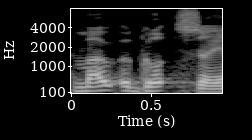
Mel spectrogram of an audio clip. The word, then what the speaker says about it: Moto Guzzi: and that's motor gutsy as I've been motor guts yeah as I've been there told to pronounce it many times now by viewers um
